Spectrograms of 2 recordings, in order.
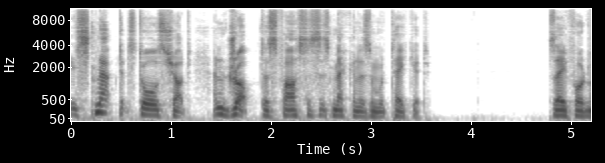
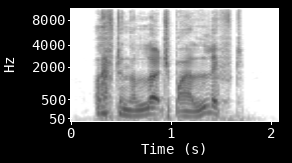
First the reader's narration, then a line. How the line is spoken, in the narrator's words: muttered Zaphod, who was feeling at his least jaunty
